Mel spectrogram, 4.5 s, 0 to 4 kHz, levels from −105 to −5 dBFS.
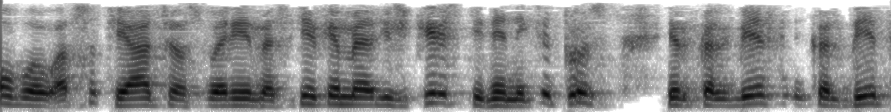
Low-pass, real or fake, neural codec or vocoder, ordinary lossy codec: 3.6 kHz; fake; codec, 16 kHz, 2 kbps, X-Codec, HuBERT features, trained on LibriSpeech; MP3, 24 kbps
